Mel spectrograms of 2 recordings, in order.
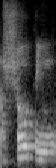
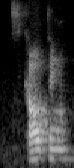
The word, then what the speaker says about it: Schouten: Minha pronúncia é um pouquinho diferente da do Fábio, eu vou falar Schouten o tempo todo aqui, tá bom? Schouten, Schouten, é a mesma coisa.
